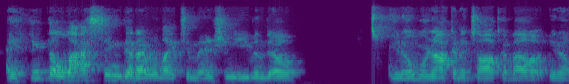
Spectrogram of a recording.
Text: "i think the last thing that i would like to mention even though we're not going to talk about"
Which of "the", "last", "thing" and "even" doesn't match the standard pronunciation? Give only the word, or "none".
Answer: none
